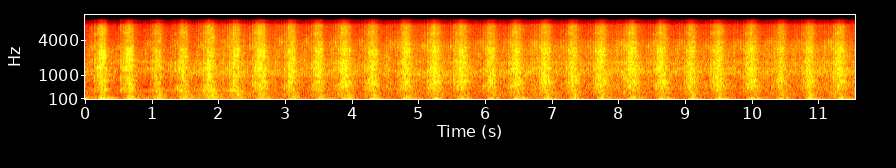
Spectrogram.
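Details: 1997 Ford Powerstroke diesel rough idle, cold or warm, on nearly every start: a steady lope, clatter swelling and fading about twice a second, which smooths out under throttle. GPR, glow plugs, UVCH, MAP and CPS replaced; FPR screen was clogged.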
